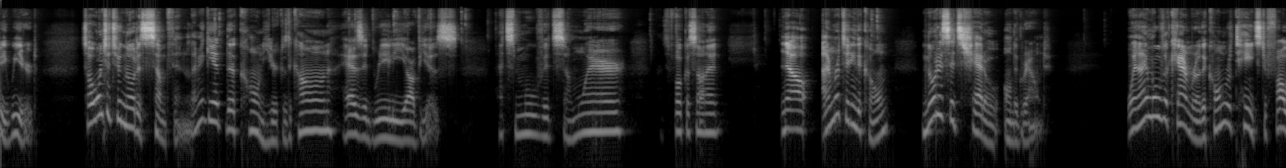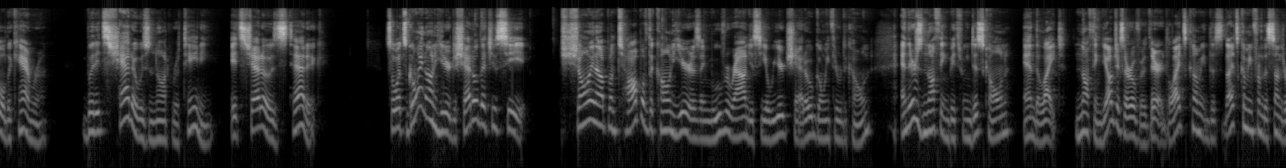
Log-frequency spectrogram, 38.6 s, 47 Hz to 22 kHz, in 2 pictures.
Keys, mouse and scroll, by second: 3.1 click, 5.2 right click, 5.2-7.2 typing, 6.4 right click, 8.2-9.7 drag, 10.0 f, 11.6-13.0 alt+drag, 16.5-26.3 alt+drag, 29.3-35.5 alt+drag.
